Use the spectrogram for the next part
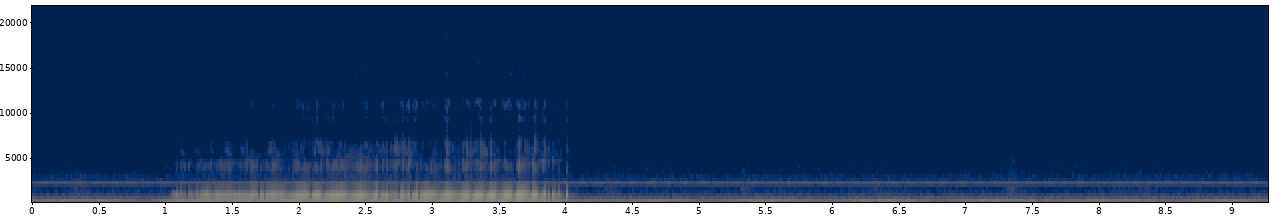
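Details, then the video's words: Snoring Maltese named Jigeumi, a male house pet napping indoors beside its owner; a loud rough snore lasting about three seconds with a rasping, fluttering texture, then quiet room hum. "코골이 말티즈"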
